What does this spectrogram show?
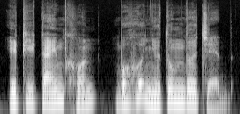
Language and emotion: Santali, neutral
